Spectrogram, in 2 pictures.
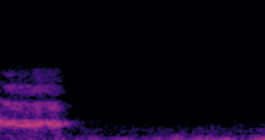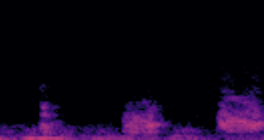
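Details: A rescued three-month-old female kitten, kept indoors with adult cats and possibly in heat, gives short, muffled mid-pitched calls. Four or five brief bursts come about a second apart over a low room hum.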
